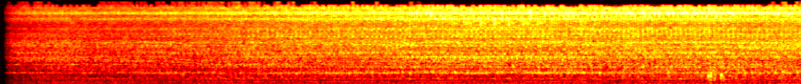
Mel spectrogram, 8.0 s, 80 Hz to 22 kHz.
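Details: 2016 Honda Pilot before repair: the petrol engine idles with a faint uneven pulse and an airy hiss from a torn air intake hose, causing rough idle.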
